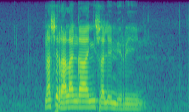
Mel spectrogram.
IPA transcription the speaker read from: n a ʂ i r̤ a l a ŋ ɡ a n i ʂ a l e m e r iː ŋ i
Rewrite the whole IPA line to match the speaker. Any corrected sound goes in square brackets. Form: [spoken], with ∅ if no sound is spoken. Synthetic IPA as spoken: n a ʂ i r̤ a l a ŋ ɡ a [ɲ] i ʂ a l e m [i] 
